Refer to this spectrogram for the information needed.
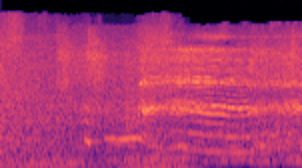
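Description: A newborn baby cries in a thin, wavering wail, steady, with rising and falling pitch over a faint background hum. It is a newborn in Ukraine during the Russian attack, where women are giving birth in hospital basements and bomb shelters.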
